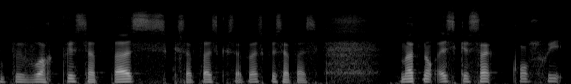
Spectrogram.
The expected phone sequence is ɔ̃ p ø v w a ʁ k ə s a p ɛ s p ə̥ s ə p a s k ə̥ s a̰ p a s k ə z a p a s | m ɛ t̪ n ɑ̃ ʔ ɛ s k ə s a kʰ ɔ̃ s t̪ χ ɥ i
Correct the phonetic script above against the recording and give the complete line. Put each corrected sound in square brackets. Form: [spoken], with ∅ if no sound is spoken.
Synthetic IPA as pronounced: ɔ̃ p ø v w a ʁ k ə s a p [a] s [k] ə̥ s [a] p a s k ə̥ s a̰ p a s k ə [s] a p a s | m [ɛ̃] t̪ n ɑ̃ ʔ ɛ s k ə s a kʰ ɔ̃ s t̪ χ ɥ i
